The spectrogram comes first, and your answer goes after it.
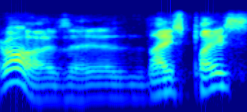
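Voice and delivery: low, under-the-breath, throwaway mutter. Retelling a film scene, the speaker imitates Jeffrey muttering as he walks through. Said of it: "Jeffrey's just muttering".

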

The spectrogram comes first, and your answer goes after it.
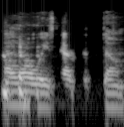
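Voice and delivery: put-on trapped, resigned tone. Mimicking how another speaker said a line: mimicking a trapped, resigned tone. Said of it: "You say it like a, a can't escape thing".

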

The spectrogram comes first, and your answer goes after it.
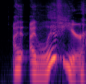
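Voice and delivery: acted-out stunned, innocent, bewildered disbelief. Imitating how a character delivered a line: imitating Al's stunned disbelief. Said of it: "As if he can't believe what he's seeing".

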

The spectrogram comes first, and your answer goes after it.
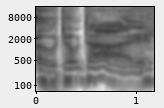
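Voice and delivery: patronising, condescending, talking-down brush-off tone. Retelling how he answered her saying she wanted to die: mock-condescending. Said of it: "he condescendingly goes".

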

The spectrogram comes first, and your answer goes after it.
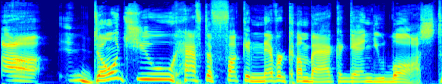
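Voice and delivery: plain

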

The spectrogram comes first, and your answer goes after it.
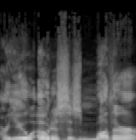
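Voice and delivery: mock very high, drawn-out shout. Retelling a guy in a parking lot calling out: imitating a man yelling. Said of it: "this guy sort of yells at me and goes".

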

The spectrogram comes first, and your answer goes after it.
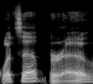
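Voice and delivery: put-on cheesy California accent. Speaker imagines Australian listeners calling in; cheesy California accent. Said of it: "your cheesiest California accent".

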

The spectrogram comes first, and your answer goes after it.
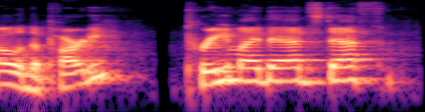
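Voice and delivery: very dry sarcastic delivery. Quoting a movie character's line about the party: imitating Linda Harlan's dry sarcasm. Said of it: "a very dry, sarcastic delivery".

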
